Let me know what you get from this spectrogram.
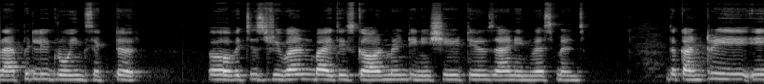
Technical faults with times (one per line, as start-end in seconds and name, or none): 1.11-1.15 echo leak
